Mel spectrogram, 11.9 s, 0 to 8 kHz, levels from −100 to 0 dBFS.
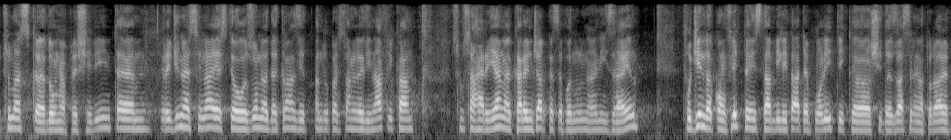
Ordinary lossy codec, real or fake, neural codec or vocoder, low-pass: MP3, 64 kbps; fake; codec, 24 kHz, 3 kbps, HILCodec; 7.2 kHz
